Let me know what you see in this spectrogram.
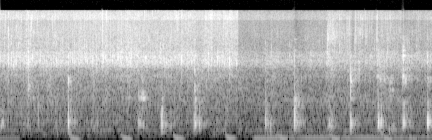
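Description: Spring onions, green chilies, ginger and garlic sautéing in hot oil in a wide pan: a steady sizzle, with a wooden spatula stirring and tapping against the pan about three times a second.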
